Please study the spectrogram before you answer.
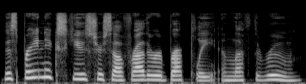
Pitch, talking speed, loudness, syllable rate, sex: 220 Hz, 195 wpm, -18 LUFS, 5.8 syllables/s, female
